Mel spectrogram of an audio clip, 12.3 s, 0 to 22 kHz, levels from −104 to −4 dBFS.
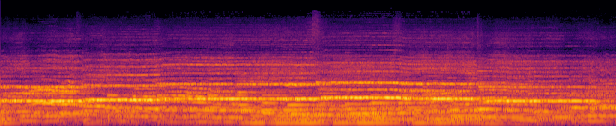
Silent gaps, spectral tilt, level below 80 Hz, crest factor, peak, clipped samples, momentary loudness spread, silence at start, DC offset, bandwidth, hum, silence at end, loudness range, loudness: none; -6 dB/octave; -44 dBFS; 12 dB; -8 dBFS; under 0.1%; 5 LU; 0 s; under 0.1%; 9.6 kHz; none; 0 s; 2 LU; -22 LUFS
